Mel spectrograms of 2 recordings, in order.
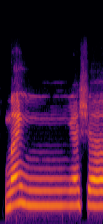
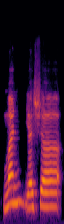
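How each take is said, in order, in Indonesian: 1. Huruf n menyatu ke y dengan dengung sengau. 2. Huruf n dibunyikan dengan jelas sebelum y. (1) "fifty percent bunyi nun, fifty percent bunyi ya" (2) "Itu izhar. Kan nun bunyi jelas man"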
